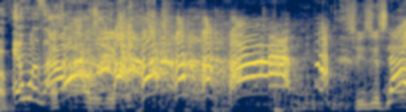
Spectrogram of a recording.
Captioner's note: laughing loudly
